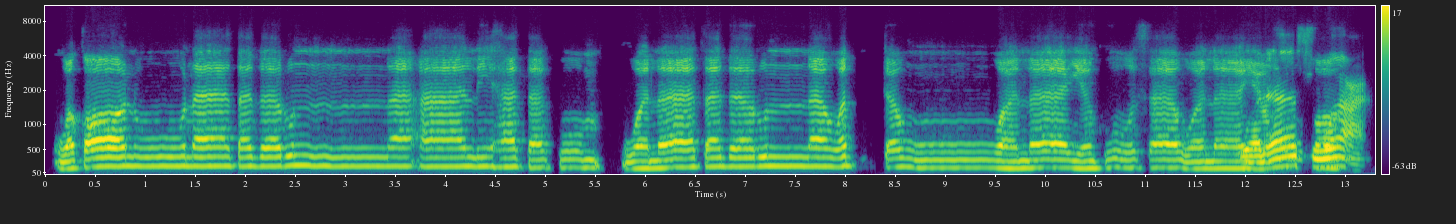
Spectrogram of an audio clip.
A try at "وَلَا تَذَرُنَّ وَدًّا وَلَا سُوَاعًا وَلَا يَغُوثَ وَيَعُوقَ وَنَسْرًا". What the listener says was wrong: Suwa'a dulu. Pertama wala tadharunna waddaw wala suwa'an wala yaghutha wa ya'uqa wa nasra. Yang dua terakhir tidak ada lamnya.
